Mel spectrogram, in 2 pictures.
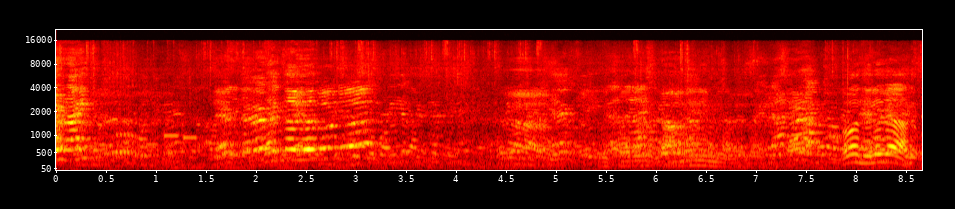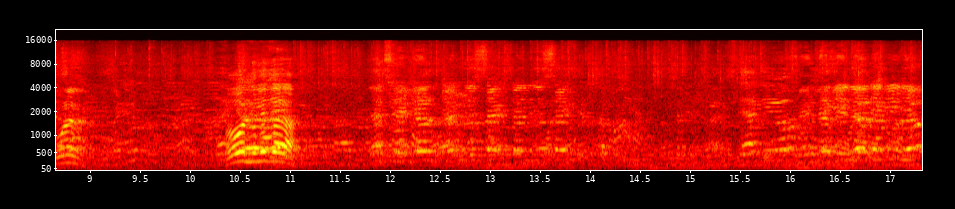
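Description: Several men call out loudly nearby.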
